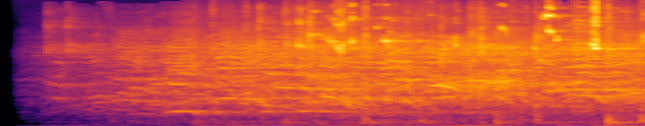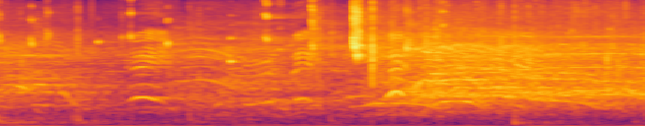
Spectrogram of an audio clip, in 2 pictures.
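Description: Live gym sound of a basketball game: a ball being dribbled on a hardwood court, short sneaker squeaks, and spectators talking and calling out. It fades in over the first second. Near the end a sharp bang is followed by louder crowd voices.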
